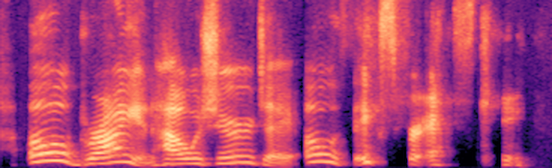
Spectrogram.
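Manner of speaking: pointedly passive-aggressive. Retelling how a man answered Kelly's warning at dinner, mock passive-aggressive tone. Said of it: "he very passive aggressively is like".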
